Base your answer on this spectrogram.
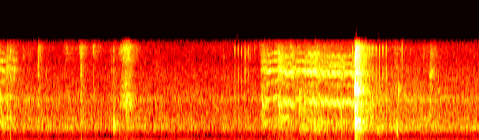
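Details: Talkative domestic cat giving a short harmonic meow after soft scattered sounds indoors, with one sharp brief click near the end.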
